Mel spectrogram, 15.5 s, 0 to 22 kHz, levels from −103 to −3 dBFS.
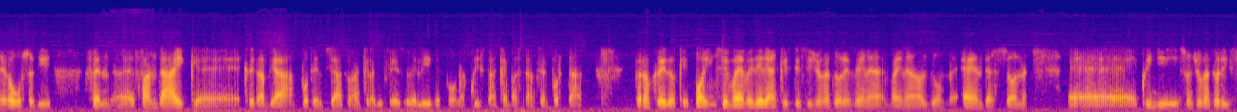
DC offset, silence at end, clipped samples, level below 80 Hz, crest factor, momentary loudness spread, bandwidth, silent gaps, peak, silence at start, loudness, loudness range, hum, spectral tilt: under 0.1%; 0.05 s; under 0.1%; -58 dBFS; 22 dB; 14 LU; 6.2 kHz; none; -4 dBFS; 0 s; -27 LUFS; 8 LU; none; -7 dB/octave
